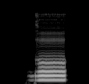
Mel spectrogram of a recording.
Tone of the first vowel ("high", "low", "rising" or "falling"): high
